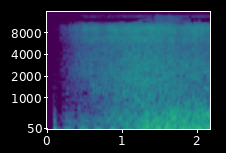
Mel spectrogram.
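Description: Whoosh sound effect of an animated logo intro: a rush of noise that starts suddenly and swells steadily louder.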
